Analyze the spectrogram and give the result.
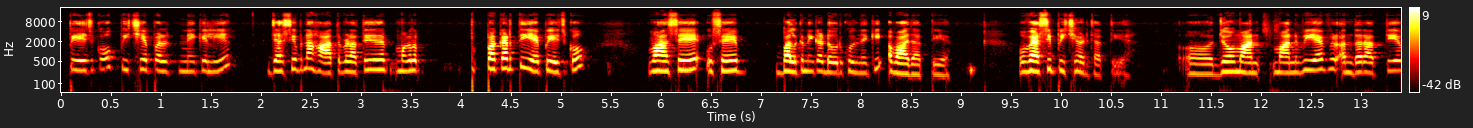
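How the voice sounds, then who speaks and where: Chatty woman telling a love story. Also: a little high. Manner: chatty, retells the story in her own words. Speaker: audiobook narrator. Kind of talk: casual storytelling narration.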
